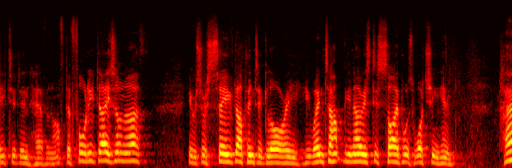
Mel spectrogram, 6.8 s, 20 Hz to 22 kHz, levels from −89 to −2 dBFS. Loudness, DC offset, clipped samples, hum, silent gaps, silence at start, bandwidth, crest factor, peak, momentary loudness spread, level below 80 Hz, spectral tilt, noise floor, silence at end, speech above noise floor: -31 LUFS; under 0.1%; under 0.1%; none; none; 0 s; 14 kHz; 20 dB; -12 dBFS; 13 LU; -76 dBFS; -6.5 dB/octave; -63 dBFS; 0 s; 33 dB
